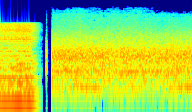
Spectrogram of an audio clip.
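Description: Intro music that cuts off suddenly about half a second in, followed by a steady outdoor background hiss.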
